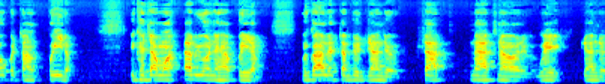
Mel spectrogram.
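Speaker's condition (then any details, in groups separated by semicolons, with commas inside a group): Cerebral palsy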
